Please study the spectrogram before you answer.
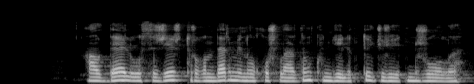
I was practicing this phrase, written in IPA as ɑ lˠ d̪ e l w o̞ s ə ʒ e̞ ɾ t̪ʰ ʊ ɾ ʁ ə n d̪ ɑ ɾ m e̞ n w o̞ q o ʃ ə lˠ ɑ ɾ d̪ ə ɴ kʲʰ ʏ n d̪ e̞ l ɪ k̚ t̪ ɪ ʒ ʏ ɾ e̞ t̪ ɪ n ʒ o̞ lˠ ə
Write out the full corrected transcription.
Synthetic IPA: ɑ lˠ d̪ æ l w o̞ s ə ʒ e̞ ɾ t̪ʰ ʊ ɾ ʁ ə n d̪ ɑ ɾ m e̞ n w o̞ q u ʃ ə lˠ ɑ ɾ d̪ ə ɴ kʲʰ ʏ n d̪ e̞ l ɪ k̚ t̪ ɪ ʒ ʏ ɾ e̞ t̪ ɪ n ʒ o̞ lˠ ə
